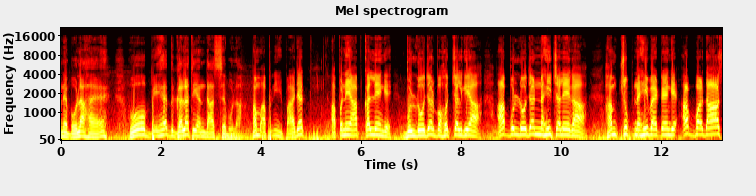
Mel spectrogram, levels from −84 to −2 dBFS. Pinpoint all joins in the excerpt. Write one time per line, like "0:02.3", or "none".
0:03.8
